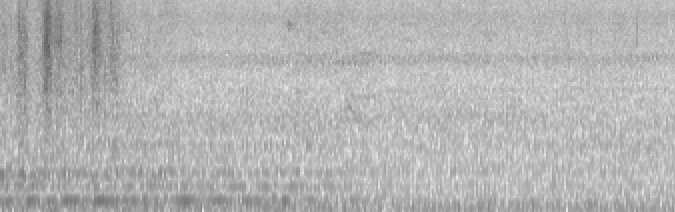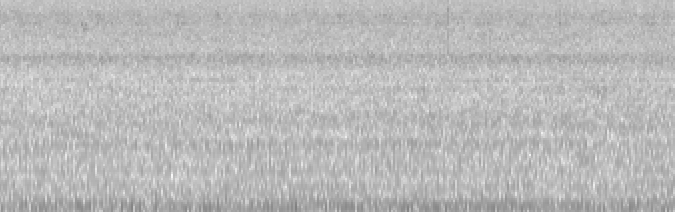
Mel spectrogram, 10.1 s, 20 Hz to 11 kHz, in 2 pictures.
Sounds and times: foghorn or siren in the distance 0:00.0 - 0:04.2
crickets 0:00.0 - 0:10.1

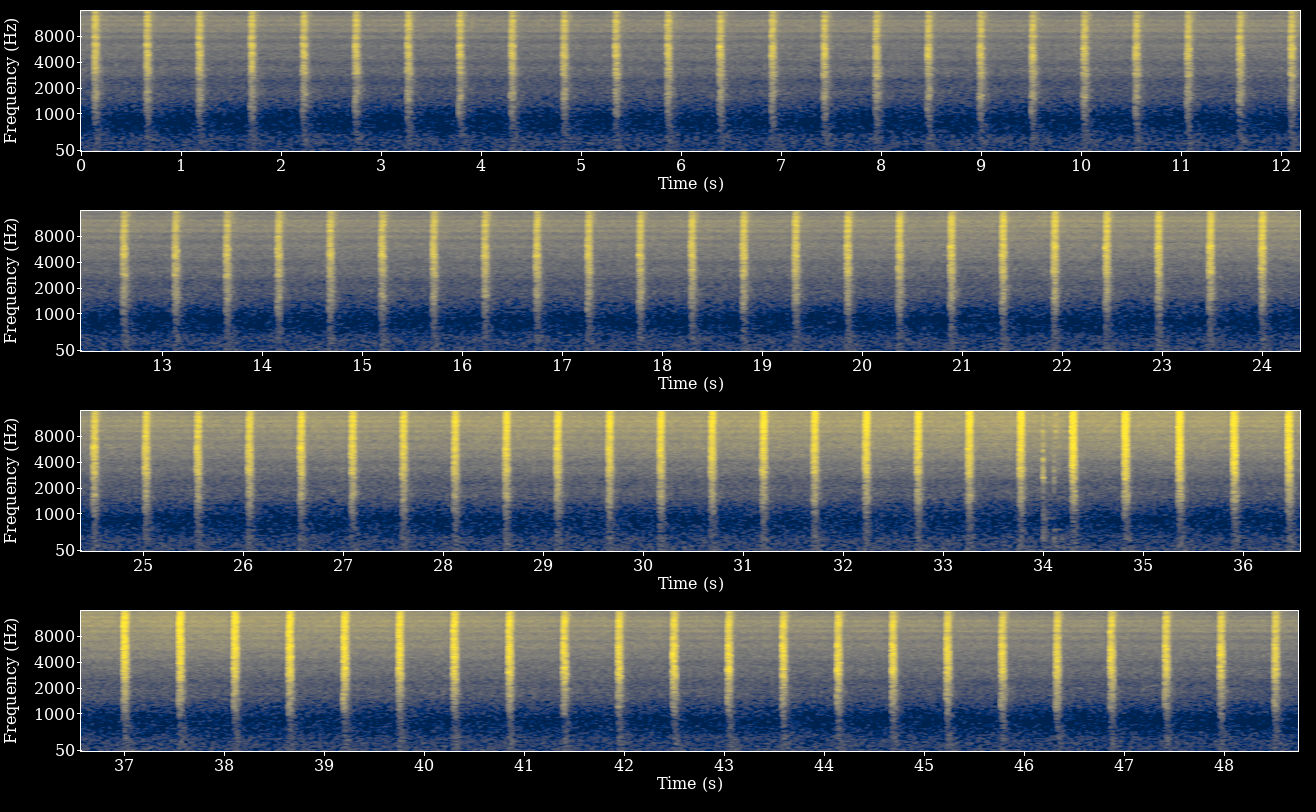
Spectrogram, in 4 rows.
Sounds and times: field irrigation system 0:27.0 - 0:48.6

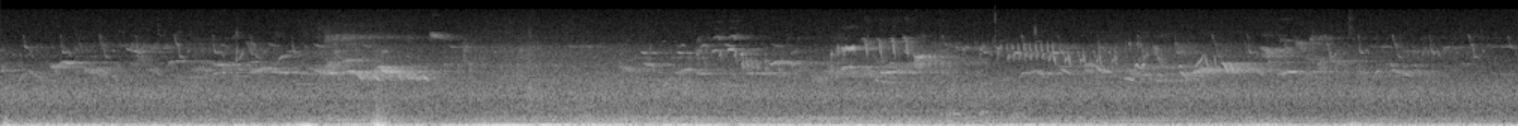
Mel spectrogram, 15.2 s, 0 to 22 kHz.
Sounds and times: birds 0:00.0 - 0:15.1
cars 0:00.0 - 0:15.1
motorcycle 0:02.4 - 0:14.8

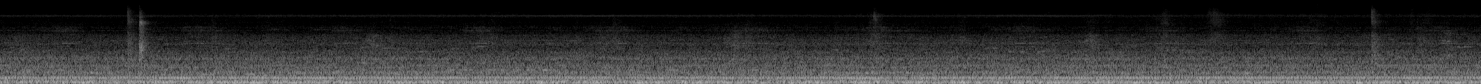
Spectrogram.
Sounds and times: hum of commercial washing machines 0:00.0 - 0:14.8

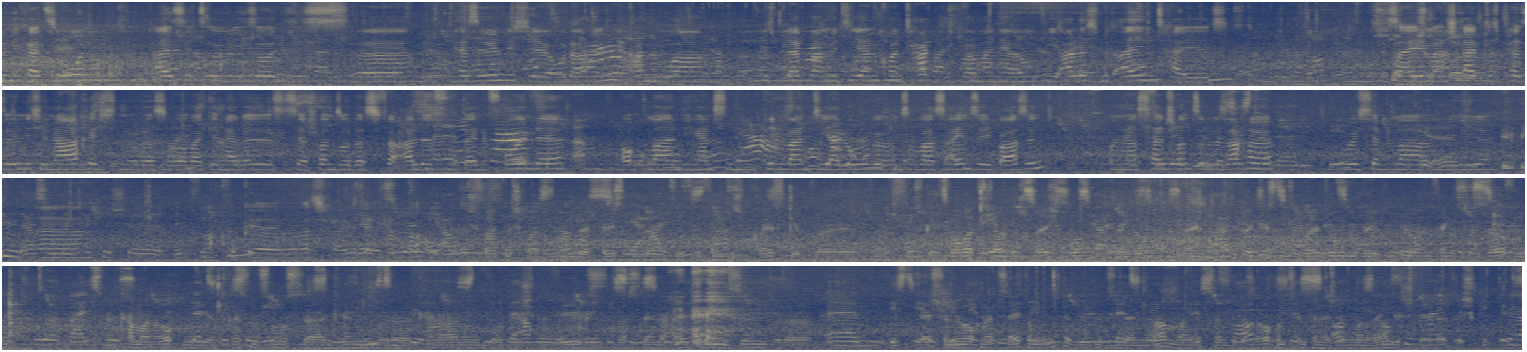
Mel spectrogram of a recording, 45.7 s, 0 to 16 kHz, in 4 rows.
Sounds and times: street ambience 0:00.0 - 0:45.6
talk 0:00.0 - 0:45.6

